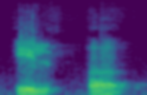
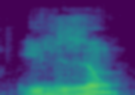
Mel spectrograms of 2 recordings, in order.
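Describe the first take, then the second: First: The words are said apart without a linking sound. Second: The words are joined with a linking z sound. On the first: It sounds less French. The speaker calls it wrong. "it's not incorrect" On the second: It sounds properly French. The speaker calls it right. "You can hear the elision, la liaison"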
